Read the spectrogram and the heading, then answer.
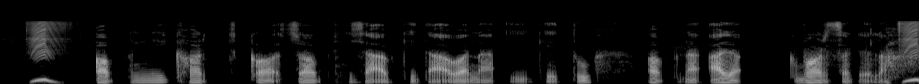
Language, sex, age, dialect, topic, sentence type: Bhojpuri, male, <18, Northern, banking, statement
